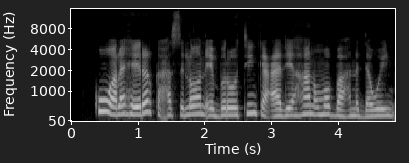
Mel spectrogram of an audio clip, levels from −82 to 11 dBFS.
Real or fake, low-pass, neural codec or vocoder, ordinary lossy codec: fake; 14.4 kHz; vocoder, 44.1 kHz, 128 mel bands every 512 samples, BigVGAN v2; none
